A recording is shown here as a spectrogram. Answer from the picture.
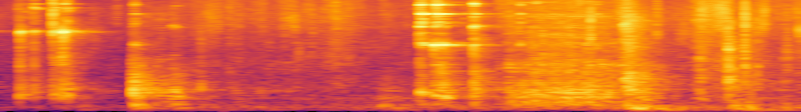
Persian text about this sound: تخم مرغ کاملا خوب میکس میکنیم دوستا که زردی و سفیدی کاملا خوب گرد بخورن.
